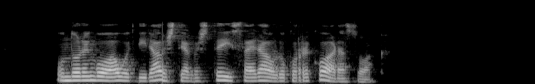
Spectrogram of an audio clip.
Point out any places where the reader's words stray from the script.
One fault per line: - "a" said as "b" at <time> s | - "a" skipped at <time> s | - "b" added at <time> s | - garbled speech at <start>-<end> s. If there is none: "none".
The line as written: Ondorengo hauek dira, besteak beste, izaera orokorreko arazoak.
none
